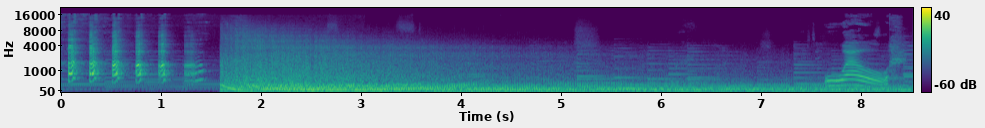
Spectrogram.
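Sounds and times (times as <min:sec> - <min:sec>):
short laughter-like bursts: 0:00.0 - 0:01.5
spaceship exploding with a heavy boom: 0:01.6 - 0:07.7
speech: 0:07.8 - 0:08.5.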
